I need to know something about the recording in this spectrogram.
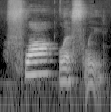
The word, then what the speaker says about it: flawlessly: with your lips sound and flawlessly we stress the first syllable flawlessly flawlessly and another linking word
